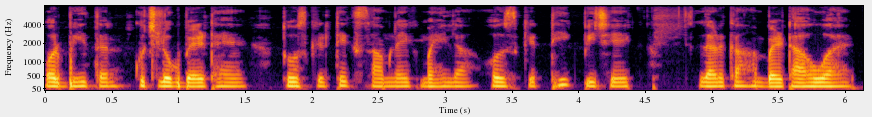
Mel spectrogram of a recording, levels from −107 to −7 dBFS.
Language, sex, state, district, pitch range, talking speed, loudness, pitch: Hindi, male, Jharkhand, Ranchi, 140-145 Hz, 195 wpm, -19 LUFS, 145 Hz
